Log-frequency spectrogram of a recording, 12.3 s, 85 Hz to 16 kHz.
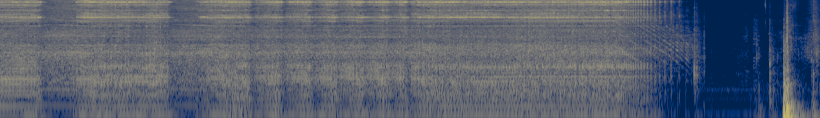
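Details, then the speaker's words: Bosch GSH 5 CE demolition hammer after a full warranty service and rebuild with a new motor: fast, even hammer blows hold a steady beat for about ten seconds, then stop cleanly, running like a new hammer. "Nice one running like a new hammer."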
